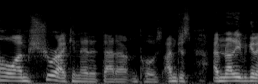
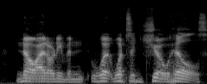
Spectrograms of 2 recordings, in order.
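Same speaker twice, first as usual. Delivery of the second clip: sour, grumpy, creaky grumbling voice; 2 semitones lower, 3 dB louder than usual. Retelling the coworker's confused reply: imitating a grumpy coworker. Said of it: "the grumpy coworker's like".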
